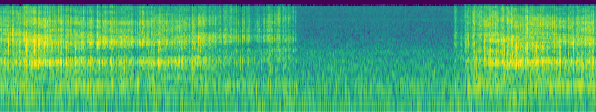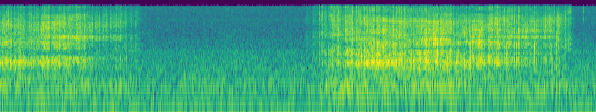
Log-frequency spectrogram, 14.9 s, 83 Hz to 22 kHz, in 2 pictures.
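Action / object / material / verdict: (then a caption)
scrape / fine sand in a shallow wooden tray raked with a small wooden rake / sand / none. A small wooden rake, held by the fingertips, is dragged through fine white sand in a shallow light-wood tray, scraping parallel lines. Three gritty, bright scraping passes are heard, each a few seconds long, with a hollow tone near 1 kHz and short quiet pauses between them.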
